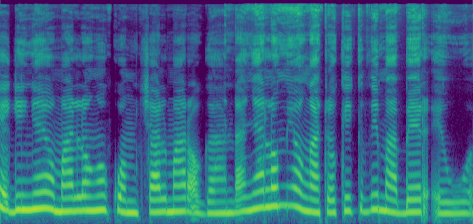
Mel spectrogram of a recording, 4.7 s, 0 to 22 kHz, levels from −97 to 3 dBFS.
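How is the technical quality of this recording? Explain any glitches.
From 2.25 s to the end, the recording turns thin, bright and hissy, with the s sounds spitting out far harder than before. This is pre-emphasis left on. The treble lift matches the FM 75 µs curve, which raises high frequencies before transmission and relies on a matching de-emphasis cut at the receiver. Here that cut never happens, so the top end stays about 13 dB louder at 10 kHz than at 1 kHz, and the speech loses body and sounds sibilant.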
